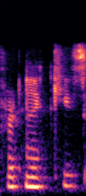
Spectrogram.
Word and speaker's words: Wernicke: contain the Wernicke's area the W is pronounced with a V sound rather than the American W sound so for Nikki's area and so this is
